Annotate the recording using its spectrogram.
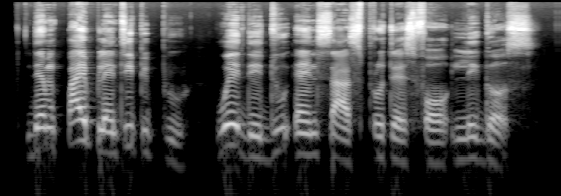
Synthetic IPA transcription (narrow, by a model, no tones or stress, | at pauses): dɛ̃mk͡paɪplɛ̃ntipipu | wededuʔɛ̃nsaspɹotɛstfɔleɡɔs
